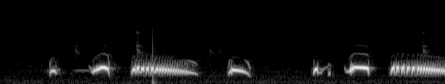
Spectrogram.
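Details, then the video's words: Double-voice cooing of a decoy spotted dove: two phrases, each a brief note, a rising-falling coo and a long vibrating downward purr, the first closed by a crisp coo, with a single click heard. "Tiếng Chim Cu Mồi GIỌNG ĐÔI Gáy Gọi Hay Nhất/ tiếng chim cu gáy kích"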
